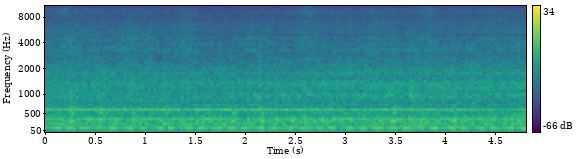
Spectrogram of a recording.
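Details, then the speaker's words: Kenmore stackable front-load washer and dryer running together: steady low drum rumble with faint even hum, no knocks, scraping or squeal; dryer and washer working normally. "as you can see no issues it's working good you hear that dryer"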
